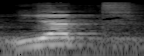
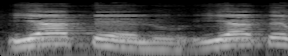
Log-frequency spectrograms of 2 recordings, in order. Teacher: হুয়াল্লাযী বাআসা ফিল উম্মিয়িনা রাসূলাম মিনহুম রাসূলাম লাম গুণ হবে ইদগামে বা গুন্না সুতাকে টান দিবেন রাসূলাম মিনহুম ইয়াতলু আলাইহিম ইয়াত আজবর ইয়াত এখানে হামস উচ্চারণ করবেন। ইয়াতে বলবেন না, ইয়াতে বললে কিন্তু কলকলা হয়ে যাবে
